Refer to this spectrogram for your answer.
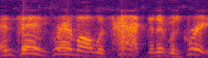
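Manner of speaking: put-on high, light, cheerful children's storybook narration. Mimicking how someone reads a bad story aloud: mock-cheerful storybook reading. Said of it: "He reads the book like it was a child's story".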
